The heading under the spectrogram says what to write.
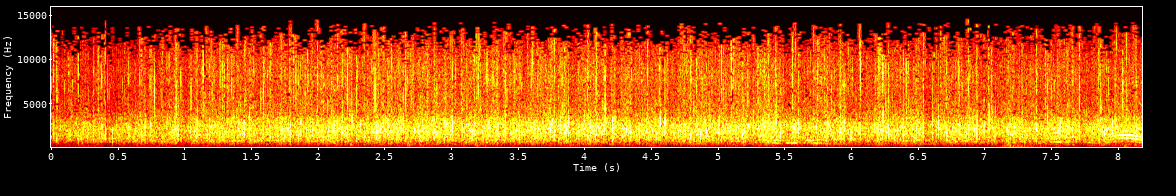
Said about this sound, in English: Don't clap too loud. Somebody might think you're dumb.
